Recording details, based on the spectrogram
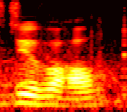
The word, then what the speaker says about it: Duval: How do we say it? – Duval. – It's Duval. – Duval. – And how does Duval. Ben say? – He says Duval. – Like yeah. Robert Duval. Duval.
